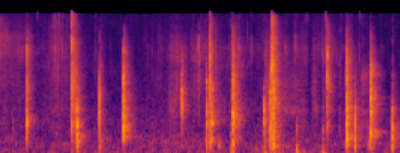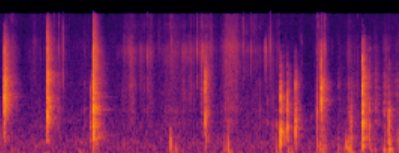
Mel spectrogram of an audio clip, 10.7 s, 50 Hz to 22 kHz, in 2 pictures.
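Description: A hand-sized black laminated foil and plastic ground-coffee pouch, its fill unclear, is squeezed and crinkled with the fingertips. About 25 sharp, bright crackles and crinkles sound in an irregular rhythm. Each is short and dies away quickly, with almost no low end.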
